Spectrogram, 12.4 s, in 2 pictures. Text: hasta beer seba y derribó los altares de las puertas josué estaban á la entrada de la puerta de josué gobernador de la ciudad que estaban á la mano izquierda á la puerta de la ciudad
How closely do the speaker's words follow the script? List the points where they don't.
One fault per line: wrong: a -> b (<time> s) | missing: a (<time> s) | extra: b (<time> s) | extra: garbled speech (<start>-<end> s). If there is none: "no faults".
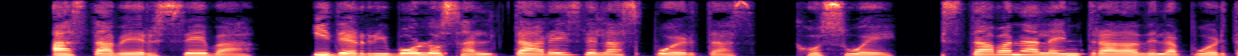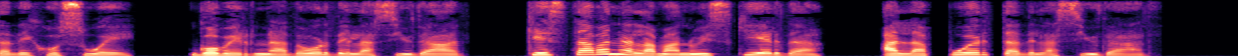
no faults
